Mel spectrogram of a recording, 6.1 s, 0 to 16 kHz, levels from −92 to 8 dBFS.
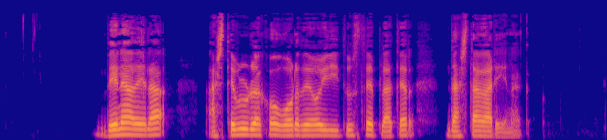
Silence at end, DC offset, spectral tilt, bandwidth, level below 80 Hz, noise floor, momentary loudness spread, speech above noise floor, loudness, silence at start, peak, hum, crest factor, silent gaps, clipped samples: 0.9 s; under 0.1%; -5 dB/octave; 11.5 kHz; -66 dBFS; -88 dBFS; 17 LU; 68 dB; -20 LUFS; 1 s; -2 dBFS; none; 20 dB; none; under 0.1%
